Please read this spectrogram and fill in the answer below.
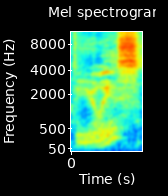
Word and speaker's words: de Iuliis: So we've got a winemaker from the Hunter Valley called de Iuliis, and hopefully I pronounced that correctly, considering how many I's are in his last name. It is pronounced correctly.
